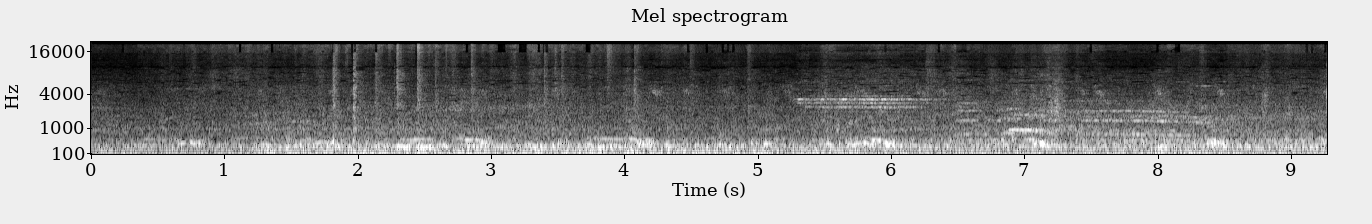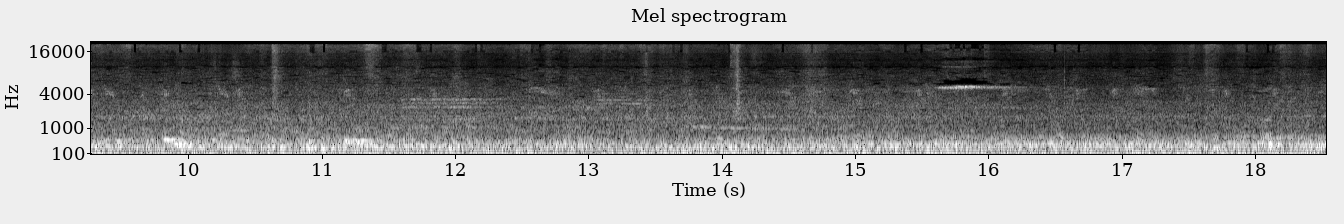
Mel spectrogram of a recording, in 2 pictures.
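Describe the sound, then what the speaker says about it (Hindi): Pigeons coo repeatedly in a home loft that houses red-eyed birds, including a parrot-headed variety, the soft calls steady over a constant low rumble of background noise with faint higher chirps. "ये तोते सिर वाला कबूतर है।"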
